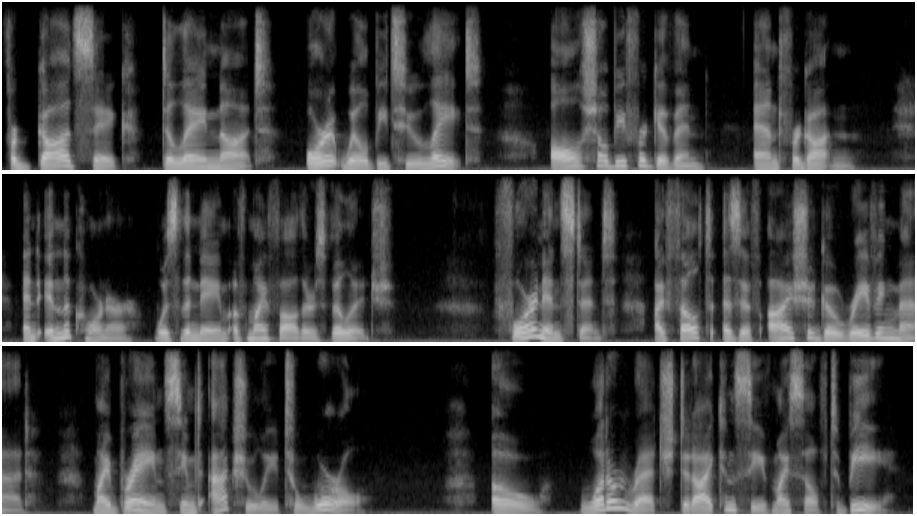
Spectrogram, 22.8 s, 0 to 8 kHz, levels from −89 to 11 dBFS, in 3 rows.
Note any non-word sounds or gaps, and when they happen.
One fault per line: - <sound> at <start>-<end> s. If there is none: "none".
none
